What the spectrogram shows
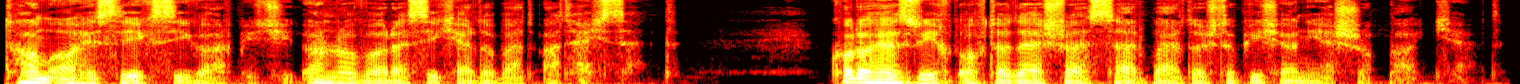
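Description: A man narrating a novel in a calm, measured audiobook reading. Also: low-pitched, husky, dry recording, clean studio sound. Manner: calm, measured storytelling, at times hushed.

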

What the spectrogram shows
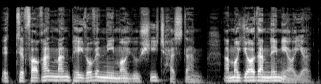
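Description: A man's voice: fairly low pitch, no room sound, studio quality, lightly acted. A man reading an audiobook, voicing a troubled young poet who speaks in a hesitant, subdued way.

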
